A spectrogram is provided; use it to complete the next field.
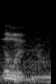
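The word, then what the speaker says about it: uilleann: so the illinois pipes which is spelled u-i-l-l-e-a-n pronounced illidan yeah right because why not well because ireland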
